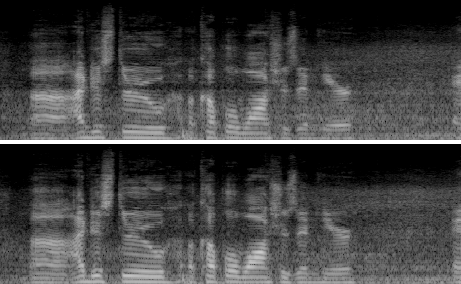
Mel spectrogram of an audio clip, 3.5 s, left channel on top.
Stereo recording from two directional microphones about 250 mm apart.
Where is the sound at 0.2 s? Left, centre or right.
Centre.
